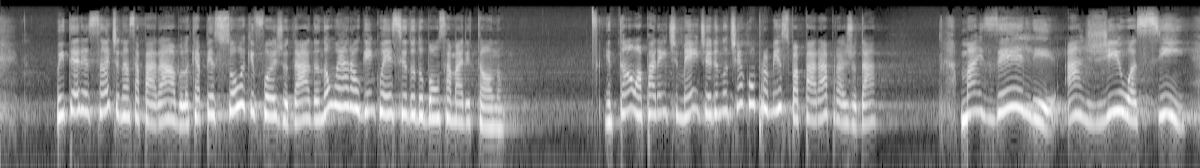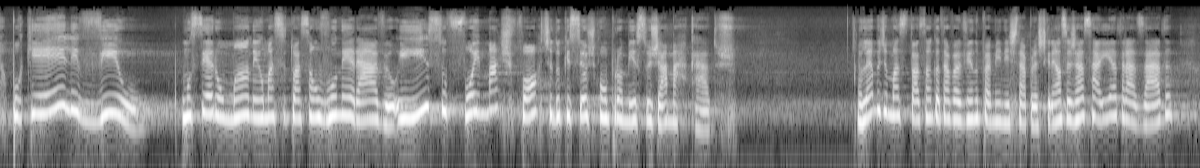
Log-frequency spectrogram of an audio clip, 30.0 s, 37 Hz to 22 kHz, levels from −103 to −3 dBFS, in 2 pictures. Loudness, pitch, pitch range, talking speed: -14 LUFS, 270 Hz, 235-320 Hz, 140 wpm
